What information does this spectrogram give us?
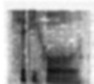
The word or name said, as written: city-hall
